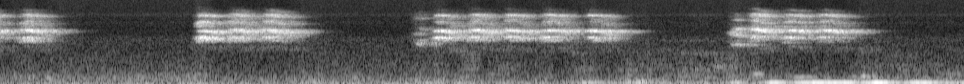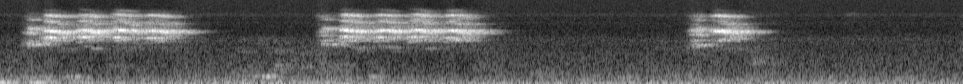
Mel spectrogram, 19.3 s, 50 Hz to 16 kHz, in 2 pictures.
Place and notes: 1395 Grantham Dr - Room sound
During the day it's mostly the sounds of the ac occasionally turning on and off, and a car can be heard more frequently during the weekdays, the noises of the birds drown out the silence in the mornings and afternoons.
Illinois, United States, 13 October, 10:17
